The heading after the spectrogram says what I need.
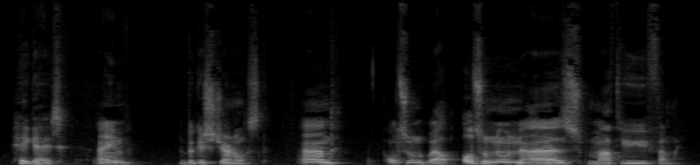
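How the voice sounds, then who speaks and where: The voice carries a Northern Irish accent with ordinary pitch variation. It moves at a fairly slow pace with long, frequent pauses. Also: man, fairly high pitch for a man. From Northern Ireland. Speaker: booktuber. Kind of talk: casual vlog monologue. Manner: halting.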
